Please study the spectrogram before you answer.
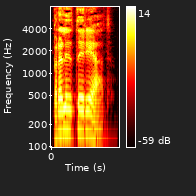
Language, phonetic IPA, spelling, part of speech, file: Russian, [prəlʲɪtərʲɪˈat], пролетариат, noun, Ru-пролетариат.ogg
- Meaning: proletariat (working class or lower class)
